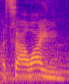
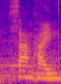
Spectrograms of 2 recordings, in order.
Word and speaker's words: Samhain: my favorite as well salwain or if you're an american samhain i know i'm sorry i always say it like that i know hen cringes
